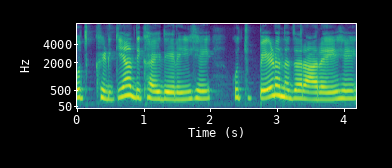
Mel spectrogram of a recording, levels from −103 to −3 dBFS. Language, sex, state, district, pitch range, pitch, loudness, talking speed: Hindi, female, Bihar, Jamui, 225-270 Hz, 245 Hz, -13 LUFS, 170 wpm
